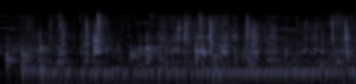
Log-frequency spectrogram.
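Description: A dog eating dry kibble from a metal pan: irregular crunching chews and clicks of kibble.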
